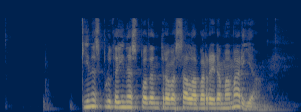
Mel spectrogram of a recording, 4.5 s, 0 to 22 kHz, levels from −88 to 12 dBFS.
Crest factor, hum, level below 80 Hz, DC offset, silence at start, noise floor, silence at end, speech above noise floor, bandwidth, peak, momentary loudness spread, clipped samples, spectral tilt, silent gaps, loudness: 16 dB; none; -60 dBFS; under 0.1%; 1.2 s; -85 dBFS; 0.55 s; 65 dB; 11.5 kHz; -6 dBFS; 10 LU; under 0.1%; -6.5 dB/octave; none; -21 LUFS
